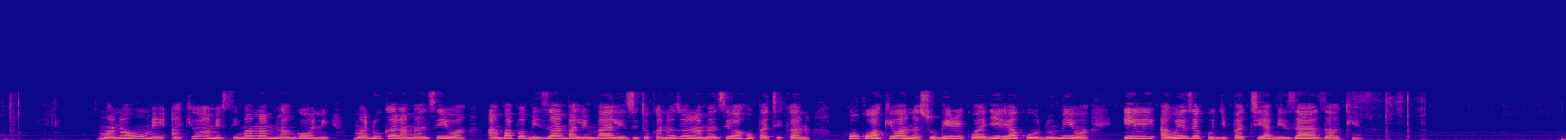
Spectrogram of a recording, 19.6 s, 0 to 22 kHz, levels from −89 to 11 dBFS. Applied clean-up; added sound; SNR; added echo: none; none; none; none.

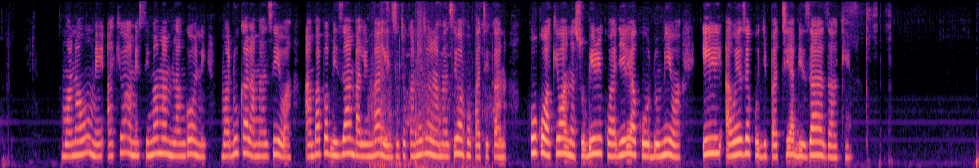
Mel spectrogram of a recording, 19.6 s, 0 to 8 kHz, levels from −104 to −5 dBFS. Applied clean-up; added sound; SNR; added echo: neural separator model SepFormer DNS4.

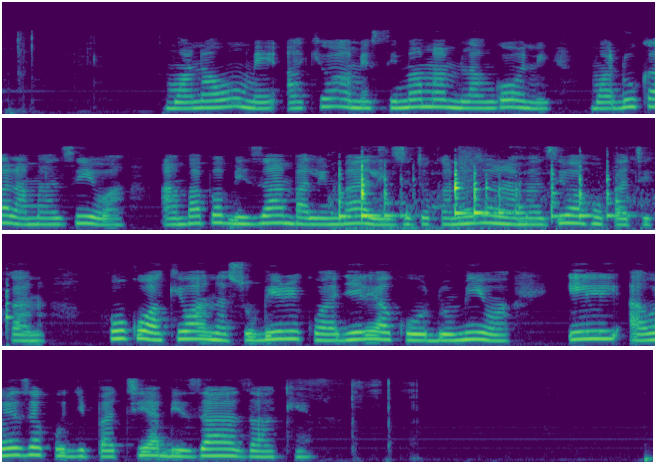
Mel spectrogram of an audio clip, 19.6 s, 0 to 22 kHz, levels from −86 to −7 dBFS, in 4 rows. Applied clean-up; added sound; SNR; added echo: none; Wind chime; -3 dB; none.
